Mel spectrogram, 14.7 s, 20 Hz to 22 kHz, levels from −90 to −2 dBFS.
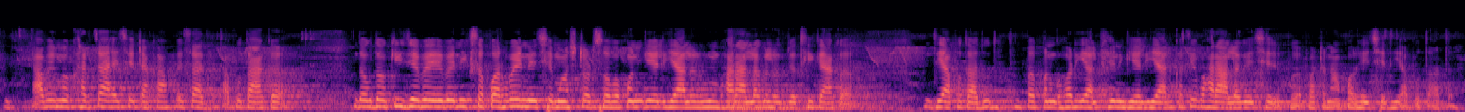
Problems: background sounds at intervals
